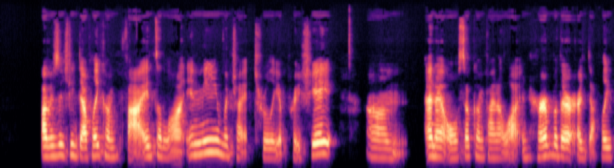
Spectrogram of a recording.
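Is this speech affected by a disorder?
Yes: cleft palate; congenital, nose and teeth since childhood.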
